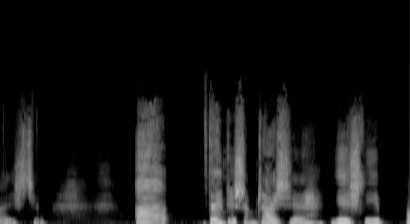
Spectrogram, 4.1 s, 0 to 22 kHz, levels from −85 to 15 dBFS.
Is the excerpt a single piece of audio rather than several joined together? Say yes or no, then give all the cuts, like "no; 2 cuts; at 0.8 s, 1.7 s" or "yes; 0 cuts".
yes; 0 cuts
